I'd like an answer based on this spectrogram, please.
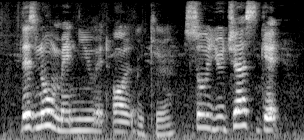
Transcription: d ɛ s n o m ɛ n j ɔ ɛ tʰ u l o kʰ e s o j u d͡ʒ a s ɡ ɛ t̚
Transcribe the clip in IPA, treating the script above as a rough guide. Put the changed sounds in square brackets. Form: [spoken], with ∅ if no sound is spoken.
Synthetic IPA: d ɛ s n o m ɛ n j [u] ɛ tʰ [ɔ] l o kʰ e s o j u d͡ʒ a s ɡ ɛ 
